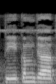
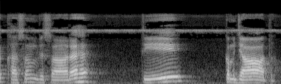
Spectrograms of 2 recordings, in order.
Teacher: ਤੇ ਥੋੜਾ ਜਿਹਾ ਰੁੱਕ ਕੇ ਯਮਕ ਲਾ ਕੇ ਬੋਲਣਾ ਆਮ ਤੇਕਮ ਜਾਤ ਹੀ ਕਹਿ ਦਿੰਦੇ ਹਨ। ਸ਼ੁੱਧ ਬੋਲਣਾ ਹੈ ਖਸਮ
